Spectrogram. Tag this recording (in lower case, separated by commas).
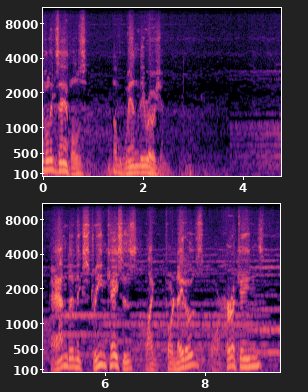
speech, music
